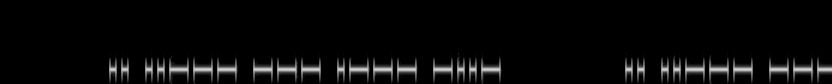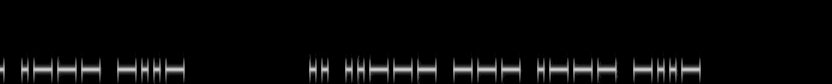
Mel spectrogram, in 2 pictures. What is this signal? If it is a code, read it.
Morse code, heard as a keyed tone, about 20 wpm, 700 Hz. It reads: I2OJX I2OJX I2OJX
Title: DXCC-100 Call Signs - 5 Characters - Repeated 3x - 20wpm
